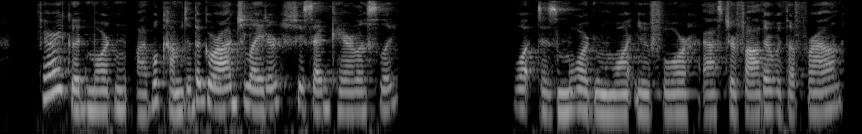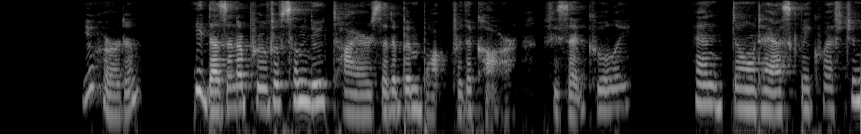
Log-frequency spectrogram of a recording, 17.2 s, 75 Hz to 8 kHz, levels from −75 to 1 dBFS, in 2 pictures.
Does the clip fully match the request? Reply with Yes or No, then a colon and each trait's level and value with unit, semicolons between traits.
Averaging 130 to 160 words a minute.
No: average, 175 wpm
